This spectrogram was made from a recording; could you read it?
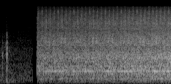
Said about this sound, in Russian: после замены заводим двигатель, слушаем, как работает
